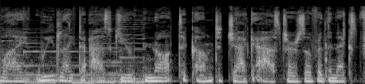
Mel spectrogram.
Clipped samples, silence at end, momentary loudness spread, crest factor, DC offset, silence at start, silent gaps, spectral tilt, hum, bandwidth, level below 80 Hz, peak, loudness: under 0.1%; 0 s; 2 LU; 16 dB; under 0.1%; 0 s; none; -4.5 dB/octave; none; 16.5 kHz; -40 dBFS; -2 dBFS; -18 LUFS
